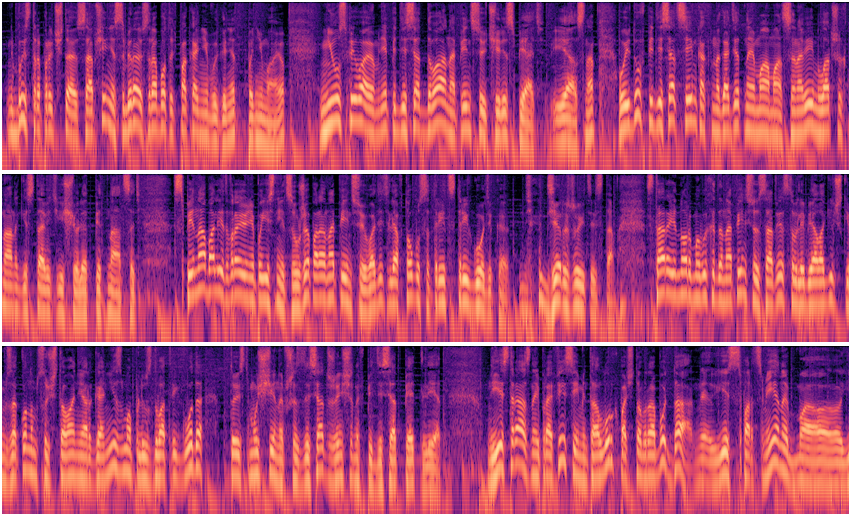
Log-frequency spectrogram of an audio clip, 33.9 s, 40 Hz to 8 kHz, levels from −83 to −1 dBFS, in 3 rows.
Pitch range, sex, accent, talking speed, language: 110-150 Hz, male, native, 140 wpm, Russian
